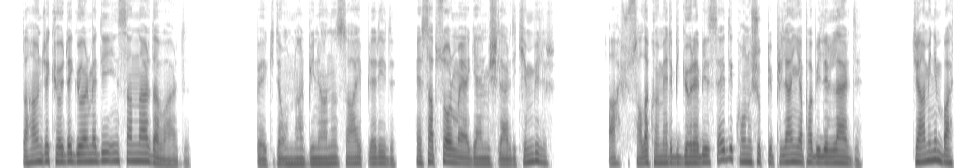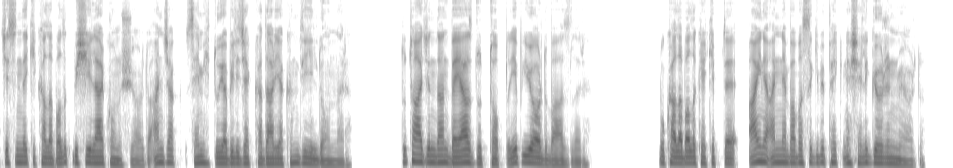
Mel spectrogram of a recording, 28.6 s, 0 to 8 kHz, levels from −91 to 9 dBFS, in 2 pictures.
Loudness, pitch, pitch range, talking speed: -36 LUFS, 105 Hz, 90-115 Hz, 120 wpm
